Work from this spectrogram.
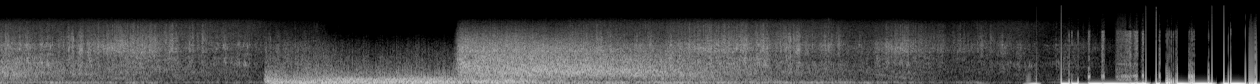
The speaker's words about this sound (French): Je me trouve sur la côte d'Azur où sévit actuellement la plus grande tempête qu'ait jamais connue cette région. Une bonne partie de la population se trouve en exode car les habitations ne parviennent pas à résister aux puissantes rafales de vent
